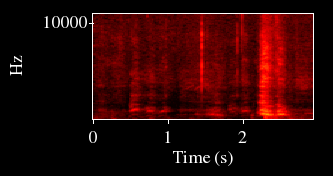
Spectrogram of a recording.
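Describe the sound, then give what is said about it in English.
A household's pet dogs whimpering and whining softly in the background, then a louder burst of barking near the end, with no one talking. “So if you're hearing the dogs being all crazy, I apologize.”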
